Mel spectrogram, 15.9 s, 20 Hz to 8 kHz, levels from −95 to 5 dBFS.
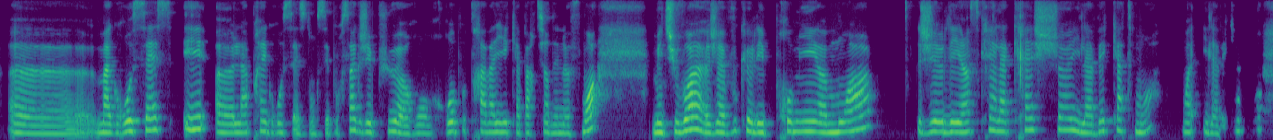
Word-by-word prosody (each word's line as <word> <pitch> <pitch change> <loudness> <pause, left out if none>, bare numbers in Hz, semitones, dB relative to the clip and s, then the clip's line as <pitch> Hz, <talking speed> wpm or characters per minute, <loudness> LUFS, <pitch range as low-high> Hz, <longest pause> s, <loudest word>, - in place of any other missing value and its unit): heu, 165 - -4
ma 190 0 +2
grossesse 220 +7 +6
et 265 +2 +1
heu, 185 -2 -1
l'après-grossesse, 190 -3 -1
donc 165 - -8
c'est 155 - +1
pour - - -10
ça 240 0 +2
que 215 - -8
j'ai 195 0 -1
pu, 215 +2 -12
heu, 180 -3 0
re 170 +1 -7 0.2
retravailler 200 -1 -2
qu'à 190 -2 -10
partir 185 +2 -5
des 180 0 -6
9 175 -1 -3
mois, 240 +7 +4 0.7
mais 195 0 +4
tu 190 +3 +3
vois? 235 0 +5
Heu, - - +1
j'avoue 190 +3 -2
que 230 0 0
les 195 -2 +2
1ers, 210 +2 -1
heu, 190 -1 +1
mois, 220 +10 +1 0.6
je 205 +1 0
l'ai 205 -1 +2
inscrit 205 +4 +3
à 230 - -2
la 215 -1 -2
crèche, 245 +4 -5
heu, 245 -1 -3
il 205 -5 -1
avait 185 +4 -4
4 230 0 -7
mois, 195 +3 -4 0.4
ouais, 200 -1 -6
il 195 -3 -7
avait 170 - -13
4 220 -1 -13
mois, 250 - -18
200 Hz, 175 wpm, -22 LUFS, 185-220 Hz, 0.7 s, grossesse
